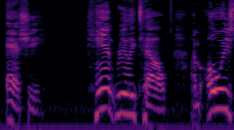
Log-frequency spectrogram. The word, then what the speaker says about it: Ashe: Alright, so our next founder is John Ashe. Perhaps it's pronounced Ashy.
